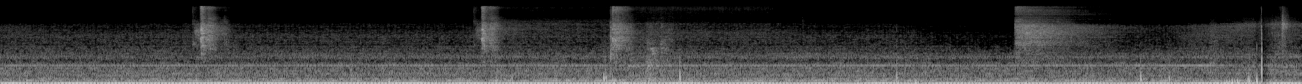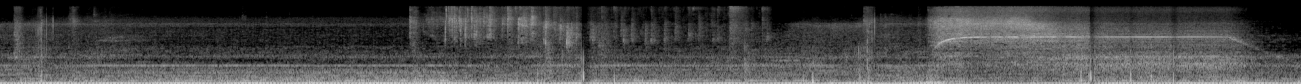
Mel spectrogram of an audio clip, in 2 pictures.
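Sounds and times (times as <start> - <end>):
railcar low rumble and hum: 0.0 - 26.0
air hissing: 10.2 - 11.2.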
